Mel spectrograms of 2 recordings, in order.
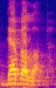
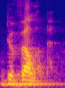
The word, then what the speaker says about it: develop: This is pronounced wrongly by many learners of English as develop. But the first syllable is actually de, and the stress is on the second syllable. So, develop.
